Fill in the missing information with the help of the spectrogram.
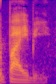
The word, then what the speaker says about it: Bibee: Tanner Bibby, right? No, or is it Tanner Bibee. I've been saying it wrong.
